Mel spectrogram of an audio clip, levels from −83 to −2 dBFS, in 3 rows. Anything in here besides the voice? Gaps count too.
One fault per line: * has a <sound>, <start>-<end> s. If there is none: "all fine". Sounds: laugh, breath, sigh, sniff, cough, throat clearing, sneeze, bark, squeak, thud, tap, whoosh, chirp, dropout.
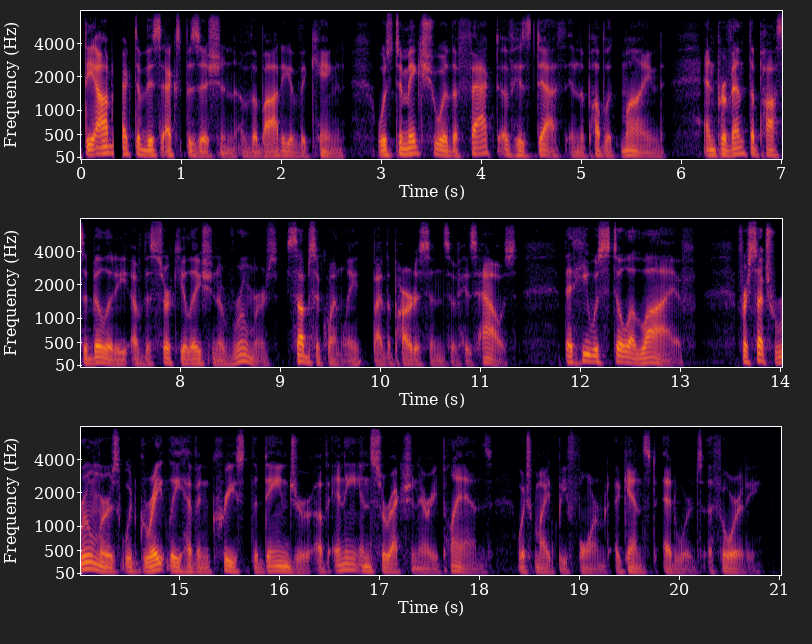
* has a dropout, 0.3-0.4 s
